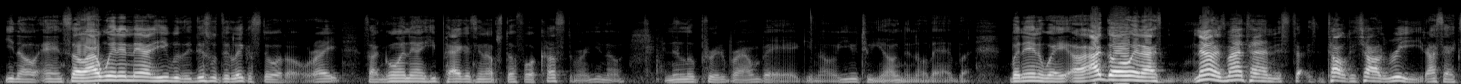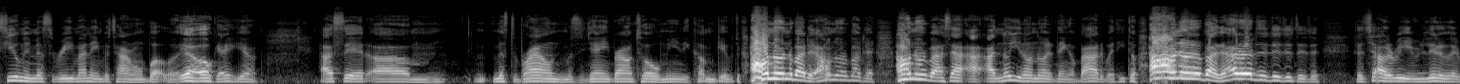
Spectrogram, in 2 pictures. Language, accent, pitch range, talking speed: English, American, 120-150 Hz, 270 wpm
